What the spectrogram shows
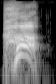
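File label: skill, Japanese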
